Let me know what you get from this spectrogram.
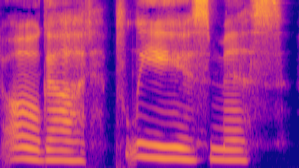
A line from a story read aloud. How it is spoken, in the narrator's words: Moaning, he said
